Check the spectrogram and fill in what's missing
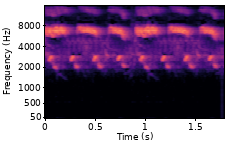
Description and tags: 20110606.tweet.loop.03
looped bird tweet
siren, tweet, birds, loop, alarm, field-recording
